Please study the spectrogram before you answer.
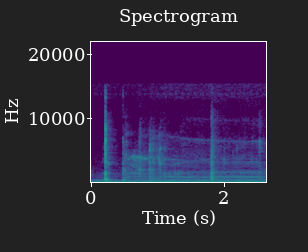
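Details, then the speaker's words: SCAG Cheetah II mower, new replacement high-pressure fuel pump priming: faint steady high whine with a few sharp clicks as fuel is heard going into the system; normal priming. "There we go. Yeah, I can definitely hear the fuel going into the system."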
